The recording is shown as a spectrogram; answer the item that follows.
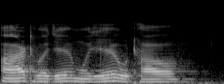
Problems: none marked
